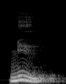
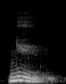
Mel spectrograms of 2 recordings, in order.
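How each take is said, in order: Both takes have the same delivery.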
